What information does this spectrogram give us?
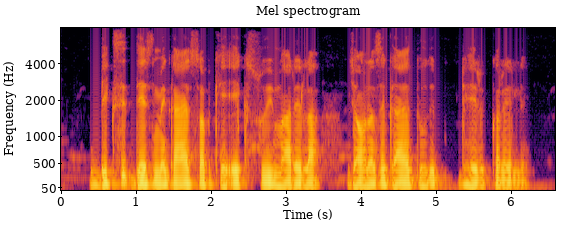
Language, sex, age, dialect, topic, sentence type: Bhojpuri, male, <18, Southern / Standard, agriculture, statement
